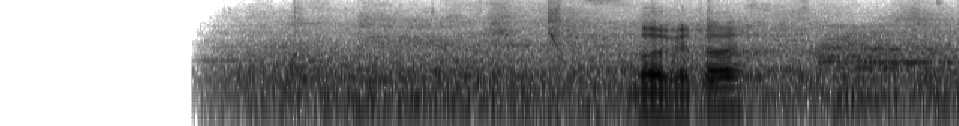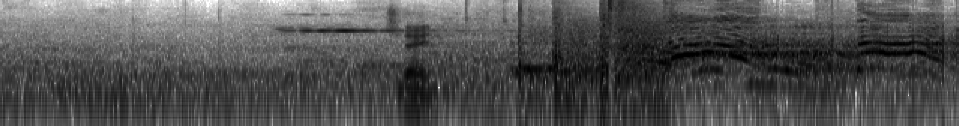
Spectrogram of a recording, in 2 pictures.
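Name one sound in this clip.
Fencers' shoes thud and squeak on the floor in a large echoing hall.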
